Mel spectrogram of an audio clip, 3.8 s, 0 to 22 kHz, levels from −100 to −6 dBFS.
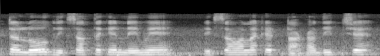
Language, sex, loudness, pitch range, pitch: Bengali, male, -17 LUFS, 135-150 Hz, 145 Hz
